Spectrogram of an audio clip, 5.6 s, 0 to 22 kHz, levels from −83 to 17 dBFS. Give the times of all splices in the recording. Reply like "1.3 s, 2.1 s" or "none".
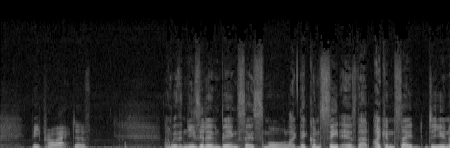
2.0 s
